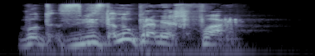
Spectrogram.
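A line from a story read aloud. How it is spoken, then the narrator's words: Hiss. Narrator (Russian): прошипел Василий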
